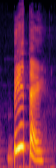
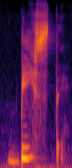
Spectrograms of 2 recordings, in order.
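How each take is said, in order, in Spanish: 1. La s del medio no se pronuncia. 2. La s del medio sí se pronuncia. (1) "por no pronunciar ciertas consonantes intermedias" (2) "en vez de decir viste"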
